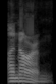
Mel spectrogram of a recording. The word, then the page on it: unarm: American English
